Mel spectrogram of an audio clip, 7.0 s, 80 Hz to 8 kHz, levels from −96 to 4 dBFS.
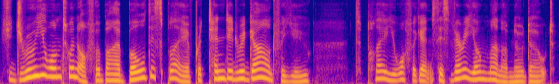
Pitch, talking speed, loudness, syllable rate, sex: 195 Hz, 230 wpm, -17 LUFS, 5.8 syllables/s, female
